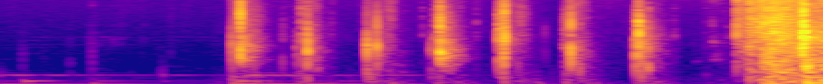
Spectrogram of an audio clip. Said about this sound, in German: Im Sommer, wenn man im Urlaub ist und dann halt ins Wasser springt, dann... Genau, das ist der Sommer. Das war eine richtig schöne Arschbombe.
